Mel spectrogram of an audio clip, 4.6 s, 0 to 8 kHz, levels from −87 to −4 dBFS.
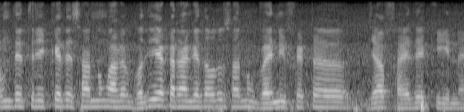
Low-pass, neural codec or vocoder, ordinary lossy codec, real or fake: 7.2 kHz; none; none; real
